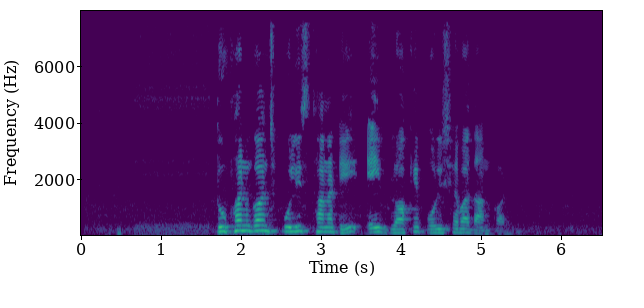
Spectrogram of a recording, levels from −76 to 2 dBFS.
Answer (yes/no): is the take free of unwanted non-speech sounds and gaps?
yes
